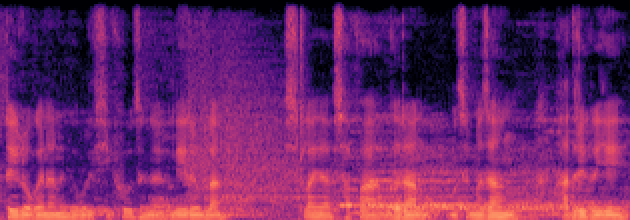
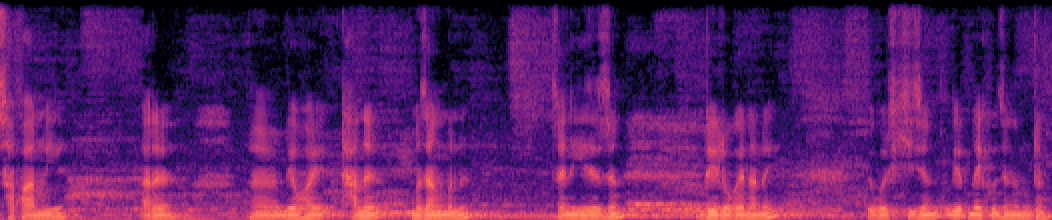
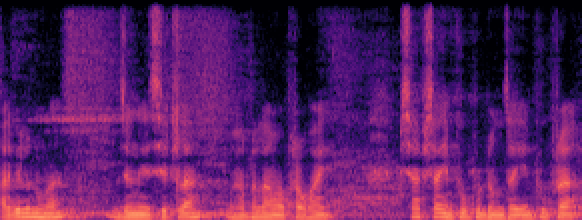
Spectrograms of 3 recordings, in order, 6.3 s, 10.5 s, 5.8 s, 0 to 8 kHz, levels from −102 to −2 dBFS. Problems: low volume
